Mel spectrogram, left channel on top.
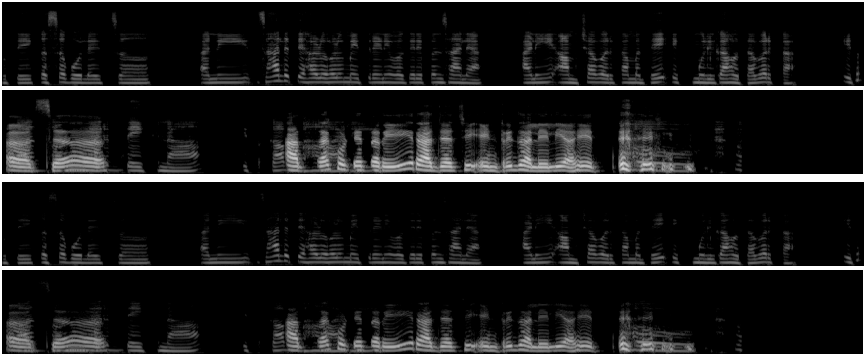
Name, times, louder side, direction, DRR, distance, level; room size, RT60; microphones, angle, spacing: voice 1, 0.0-1.5 2.0-4.8 5.2-7.9 8.4-10.6 11.3-12.4 14.8-16.0, left 3 dB, 80° left, 6.6 m, -44 dB
voice 2, 8.7-9.7 11.5-15.3, left 8 dB, 65° left, 0.3 m, -23 dB
open air
head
